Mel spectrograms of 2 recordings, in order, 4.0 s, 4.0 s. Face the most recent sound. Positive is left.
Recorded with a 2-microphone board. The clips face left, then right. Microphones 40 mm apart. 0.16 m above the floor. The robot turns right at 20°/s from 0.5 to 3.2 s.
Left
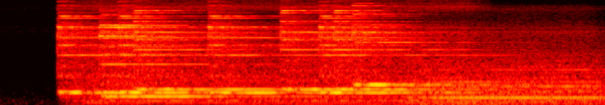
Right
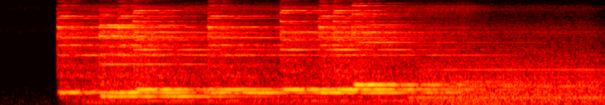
turn(degrees=45)  # may be behind; listen again after turning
